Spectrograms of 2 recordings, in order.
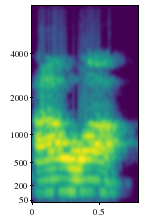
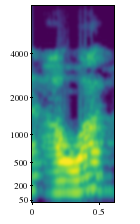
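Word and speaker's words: awak: আপনারা এই আওয়াই বলবেন, আপনাদের আওয়াক বলা লাগবে না।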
